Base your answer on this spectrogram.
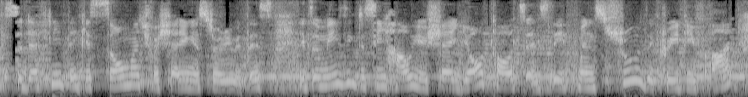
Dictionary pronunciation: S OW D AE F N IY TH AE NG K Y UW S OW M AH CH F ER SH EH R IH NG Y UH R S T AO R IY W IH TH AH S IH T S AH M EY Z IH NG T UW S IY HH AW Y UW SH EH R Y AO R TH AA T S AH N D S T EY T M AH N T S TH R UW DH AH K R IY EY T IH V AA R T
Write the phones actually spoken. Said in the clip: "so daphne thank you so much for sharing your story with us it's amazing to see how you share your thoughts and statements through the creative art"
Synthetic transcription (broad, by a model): S OW D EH F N IY T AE NG K Y UW S OW M AH CH F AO SH EH R IH NG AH S T AO R IY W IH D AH S IH T S AH M EY Z IH NG T UW S IY HH AW Y UW SH EH R Y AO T AA T S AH N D S T EY T M AH N T S T R UW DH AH K R IY EY T IH V AA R T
